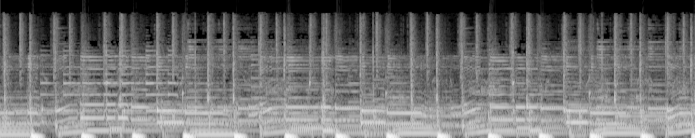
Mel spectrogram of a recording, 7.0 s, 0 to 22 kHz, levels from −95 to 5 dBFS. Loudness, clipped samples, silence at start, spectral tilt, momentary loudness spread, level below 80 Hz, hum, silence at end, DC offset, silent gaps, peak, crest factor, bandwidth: -14 LUFS; 0.2%; 0 s; -5.5 dB/octave; 2 LU; -12 dBFS; none; 0 s; under 0.1%; none; 0 dBFS; 10 dB; 15.5 kHz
